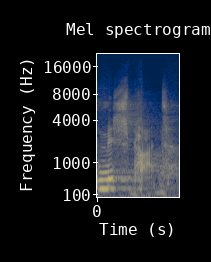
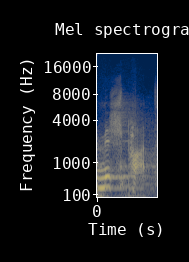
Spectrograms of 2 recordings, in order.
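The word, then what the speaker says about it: mishpat: you two Hebrew words the primary word in the Old Testament for justice is mish pot say that mish pot that's justice the primary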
